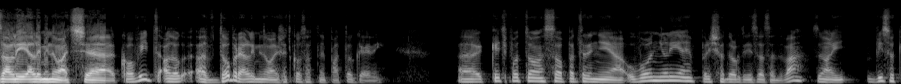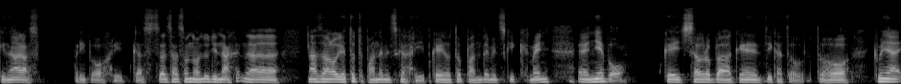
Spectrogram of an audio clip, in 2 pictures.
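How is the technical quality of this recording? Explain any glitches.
The recording has two faults, both in the first couple of seconds: clipped, distorted peaks at the start and several sudden drops in level.

Microphone overload runs from 0.02 to 1.05 s, likely from input gain set too high. Peaks exceed the converter's limit by about 7 dB and a few percent of samples are flattened, giving a harsh crackle. The sound itself is distorted, not just louder.

Microphone volume stepped down three times: at 0.04 s by about 3 dB, at 1.05 s by about 8 dB as the clipping ends, and at 2.07 s by about 2 dB just before "dobre eliminovali". Voice and background drop together in a single step, unlike a fade or distortion.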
